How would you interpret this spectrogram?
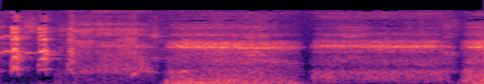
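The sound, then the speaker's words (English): A voice imitates the heavy, rasping breathing of a made-up superhero, Obesius, as the opening of an imagined movie trailer: a few short huffs, then long, loud, wheezy drawn-out breaths separated by brief pauses, with no words spoken. “The trailer would just start with Obesius breathing.”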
